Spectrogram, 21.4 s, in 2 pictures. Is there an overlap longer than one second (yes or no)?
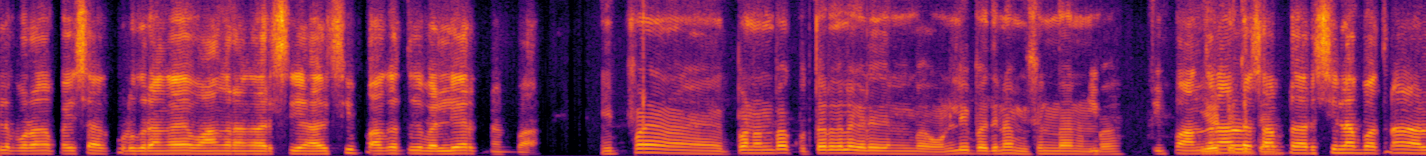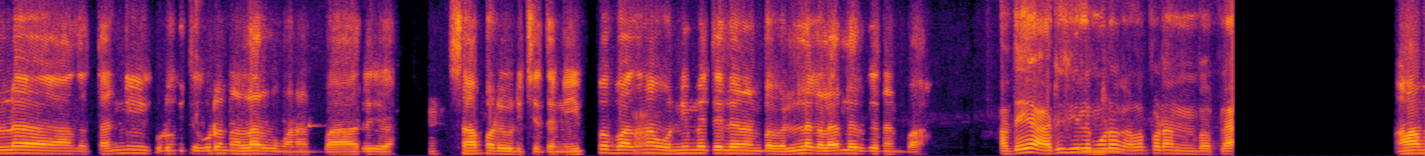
no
